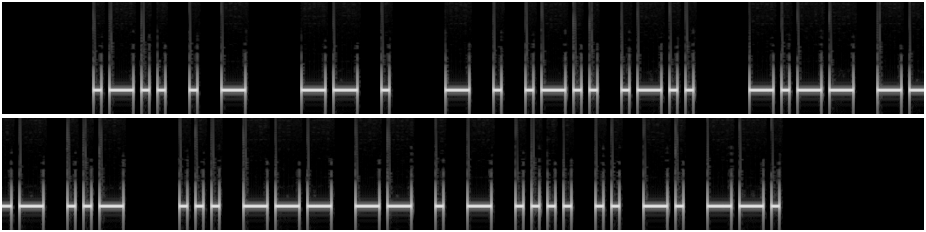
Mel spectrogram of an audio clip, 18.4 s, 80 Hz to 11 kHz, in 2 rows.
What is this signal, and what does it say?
Morse code, heard as a keyed tone, about 15 wpm, 700 Hz. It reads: LET ME TELL YOU SOMETHING
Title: Sets of 5 Words 15wpm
